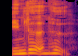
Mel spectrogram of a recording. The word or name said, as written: INDLADENHED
